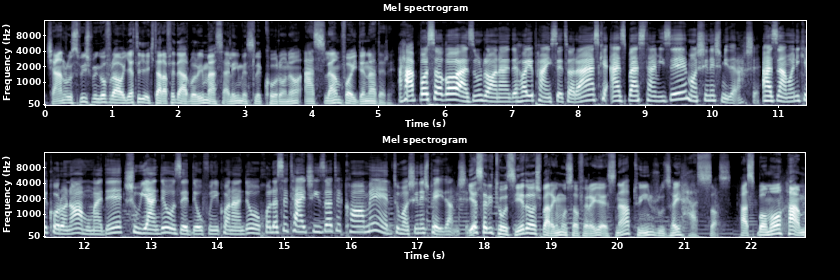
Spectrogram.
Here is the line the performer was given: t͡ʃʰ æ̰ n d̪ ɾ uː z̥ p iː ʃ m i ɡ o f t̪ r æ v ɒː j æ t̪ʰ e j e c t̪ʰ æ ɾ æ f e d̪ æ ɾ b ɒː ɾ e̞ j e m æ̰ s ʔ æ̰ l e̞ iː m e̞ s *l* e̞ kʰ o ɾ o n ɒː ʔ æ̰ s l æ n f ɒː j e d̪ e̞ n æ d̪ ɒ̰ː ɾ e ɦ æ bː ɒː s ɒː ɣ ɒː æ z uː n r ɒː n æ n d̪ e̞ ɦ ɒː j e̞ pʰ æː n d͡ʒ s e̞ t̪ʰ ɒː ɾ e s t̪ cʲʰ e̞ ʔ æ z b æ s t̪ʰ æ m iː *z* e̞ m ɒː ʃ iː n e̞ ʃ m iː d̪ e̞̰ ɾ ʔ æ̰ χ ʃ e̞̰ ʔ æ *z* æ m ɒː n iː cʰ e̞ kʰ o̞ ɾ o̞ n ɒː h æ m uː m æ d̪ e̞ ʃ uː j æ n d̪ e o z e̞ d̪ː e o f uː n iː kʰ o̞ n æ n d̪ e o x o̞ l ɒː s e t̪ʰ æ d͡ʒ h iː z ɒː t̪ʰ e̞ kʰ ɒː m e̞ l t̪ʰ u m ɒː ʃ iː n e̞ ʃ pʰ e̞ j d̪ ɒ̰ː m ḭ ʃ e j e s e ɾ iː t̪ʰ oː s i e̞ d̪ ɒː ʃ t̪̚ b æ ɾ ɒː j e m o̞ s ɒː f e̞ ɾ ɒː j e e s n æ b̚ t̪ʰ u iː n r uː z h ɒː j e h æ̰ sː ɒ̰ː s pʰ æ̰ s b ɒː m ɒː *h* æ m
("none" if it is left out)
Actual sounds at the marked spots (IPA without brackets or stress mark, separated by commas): l, z, zː, h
